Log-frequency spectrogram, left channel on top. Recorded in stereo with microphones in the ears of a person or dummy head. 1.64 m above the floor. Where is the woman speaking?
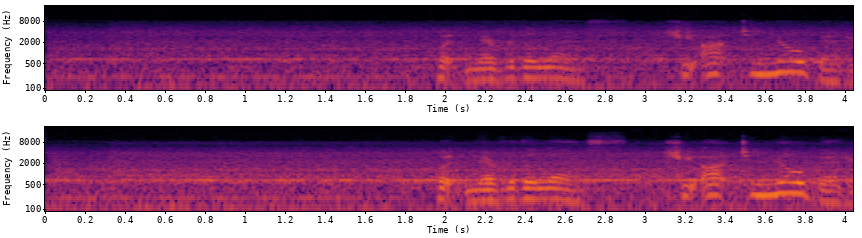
15° right (ahead or behind), 0.5 m.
